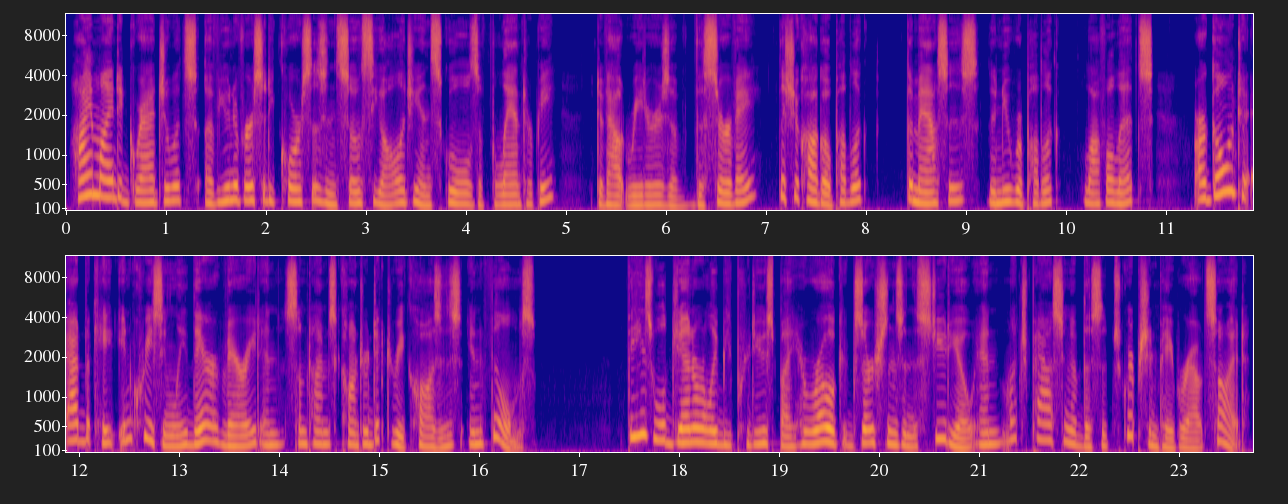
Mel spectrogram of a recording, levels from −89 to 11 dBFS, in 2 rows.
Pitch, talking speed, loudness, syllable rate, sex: 210 Hz, 150 wpm, -20 LUFS, 5.5 syllables/s, female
